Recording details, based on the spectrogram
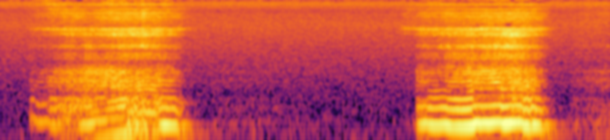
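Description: Two loud, low, rattling snores on breathing in, separated by quiet pauses; typical snoring during sleep.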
